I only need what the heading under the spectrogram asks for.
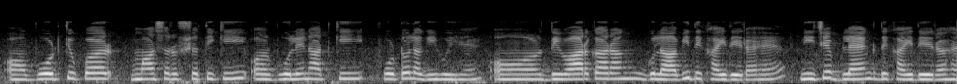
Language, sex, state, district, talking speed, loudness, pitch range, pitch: Hindi, female, Bihar, Saran, 180 wpm, -15 LUFS, 235-260 Hz, 245 Hz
